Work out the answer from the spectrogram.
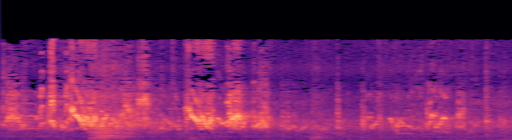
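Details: Household sun conures being friendly with a cockatiel give two loud rasping screeches in quick succession, followed by softer scratchy chatter.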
